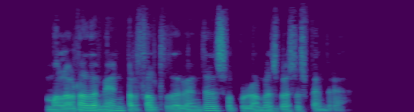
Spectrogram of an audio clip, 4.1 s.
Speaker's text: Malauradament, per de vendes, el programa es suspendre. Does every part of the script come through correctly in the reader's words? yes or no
no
